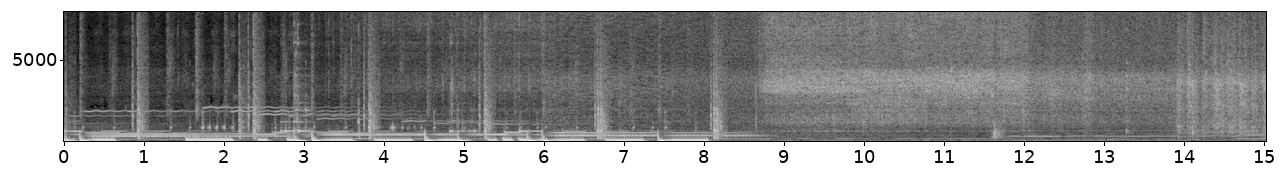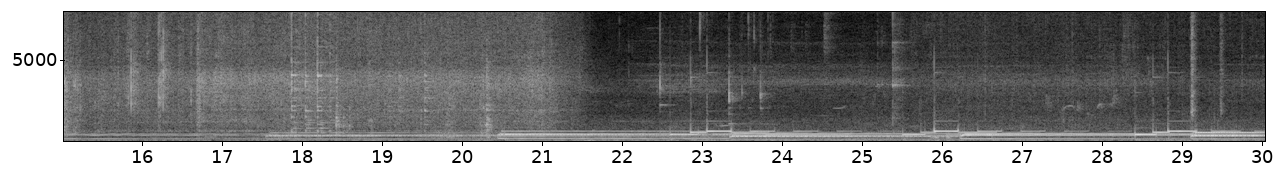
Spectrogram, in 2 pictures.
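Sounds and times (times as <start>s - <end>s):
meat sizzling in a frying pan: 3.2s - 21.6s.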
